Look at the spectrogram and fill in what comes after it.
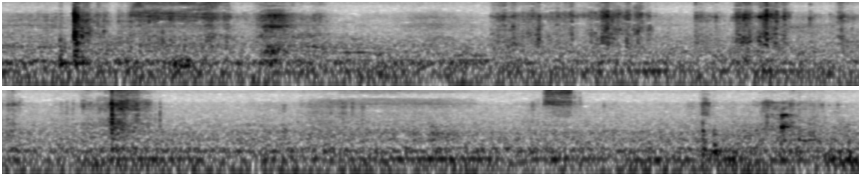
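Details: Madagascar hissing cockroaches hissing when disturbed, air forced out through spiracles; repeated broadband breathy hisses of about half a second each, bursting irregularly throughout, with quieter handling noise between.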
